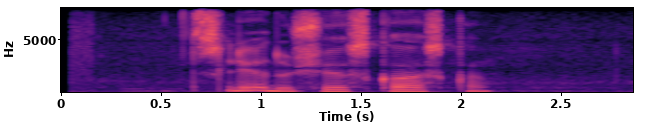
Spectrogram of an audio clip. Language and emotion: Russian, sad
